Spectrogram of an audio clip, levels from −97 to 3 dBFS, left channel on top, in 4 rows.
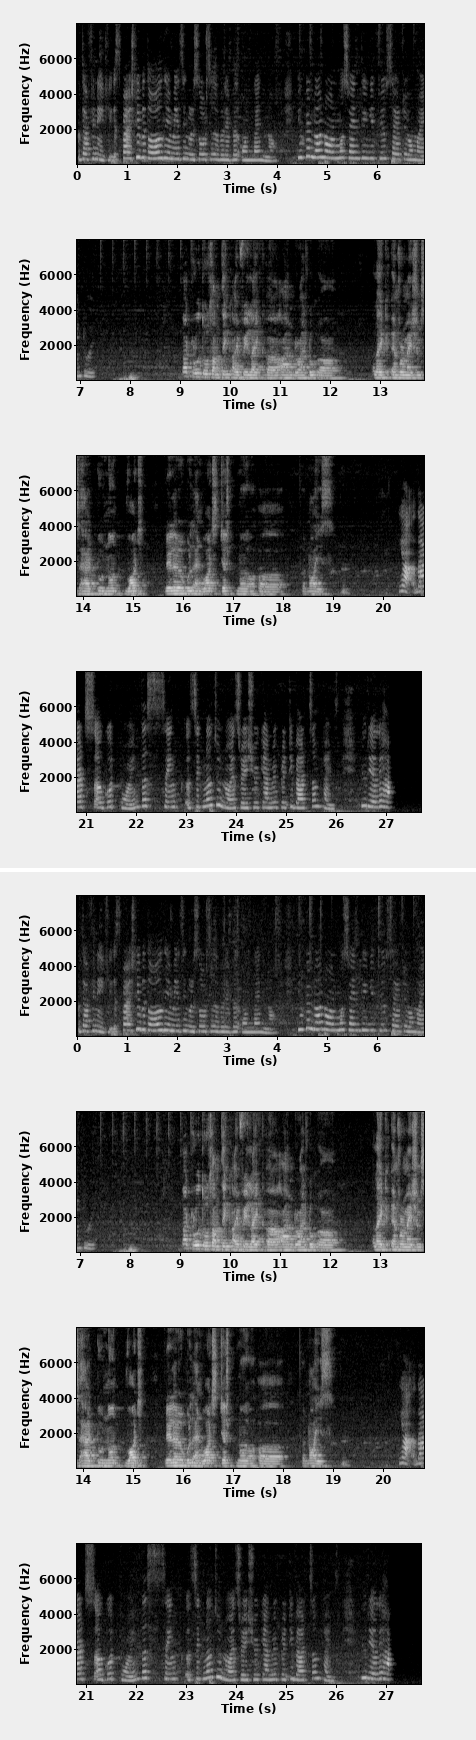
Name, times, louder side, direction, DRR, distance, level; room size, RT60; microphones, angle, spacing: voice 1, 0.0-4.0 4.4-7.3 8.1-8.2 15.0-15.2 19.2-19.3 20.3-22.3 22.6-26.0 26.5-27.1, left 1 dB, 15° left, 0.6 m, -35 dB
voice 2, 9.0-12.3 12.8-15.2 15.6-18.1 18.4-19.0, right 2 dB, 45° right, 0.8 m, -26 dB
3.4 x 2.5 x 2.3 m
head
